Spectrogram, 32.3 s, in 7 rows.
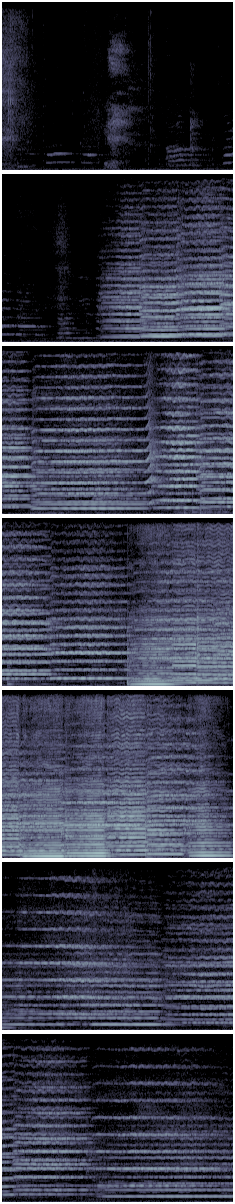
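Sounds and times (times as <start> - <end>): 
cello: 6.5 - 32.3.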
